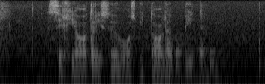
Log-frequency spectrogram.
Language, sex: Afrikaans, male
